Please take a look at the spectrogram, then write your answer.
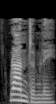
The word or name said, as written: randomly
